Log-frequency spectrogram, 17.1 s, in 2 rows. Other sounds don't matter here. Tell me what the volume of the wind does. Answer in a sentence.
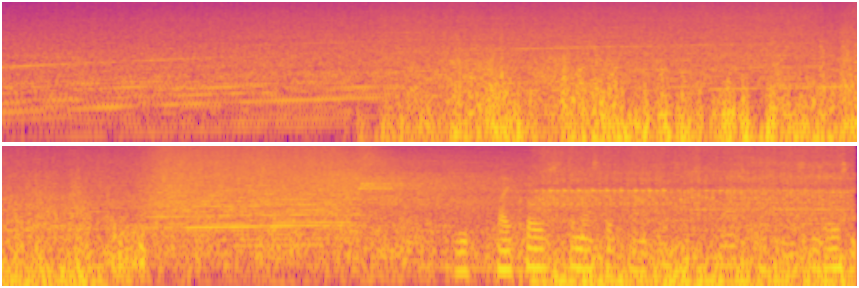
The volume of the wind goes down.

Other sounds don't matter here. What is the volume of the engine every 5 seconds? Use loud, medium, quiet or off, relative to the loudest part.
medium, medium, loud, loud.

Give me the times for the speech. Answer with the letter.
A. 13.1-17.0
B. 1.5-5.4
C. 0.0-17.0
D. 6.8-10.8
A.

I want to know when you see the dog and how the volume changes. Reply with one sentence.
You can't hear the dog here.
